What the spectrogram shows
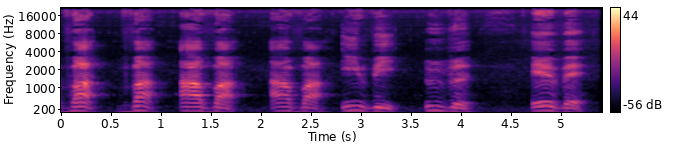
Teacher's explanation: Não tem um fechamento total dos lábios. Os lábios apenas se aproximam. · Na verdade, a fricativa bilabial sonora.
